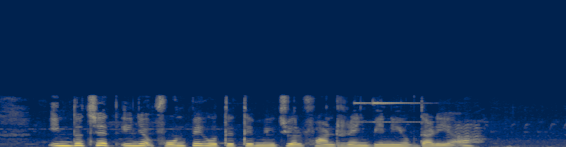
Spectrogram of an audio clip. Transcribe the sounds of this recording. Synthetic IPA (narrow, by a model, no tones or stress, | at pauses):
ind̪ot͡ɕet̪iɲəfonpeɦot̪et̪emjut͡ɕualfʰaɳɖɾeŋbinijoɡd̪aɽijaʔa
